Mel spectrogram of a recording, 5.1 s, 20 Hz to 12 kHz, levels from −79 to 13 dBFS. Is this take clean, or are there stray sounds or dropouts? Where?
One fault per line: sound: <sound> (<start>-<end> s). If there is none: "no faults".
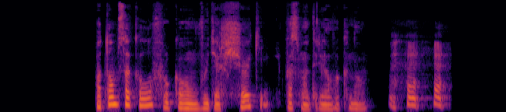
sound: laugh (3.9-4.5 s)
